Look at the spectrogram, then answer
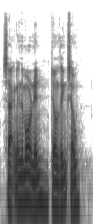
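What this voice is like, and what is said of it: Ian Holloway impression. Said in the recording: “doing your famous, and it is famous, Ian Holloway impression ... Absolutely perfect ... Absolute perfection.”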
